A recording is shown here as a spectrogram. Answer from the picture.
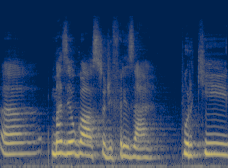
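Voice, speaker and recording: A woman speaks with a dark, mellow tone. Her pitch is fairly high, with ordinary variation. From Bento Gonçalves, Rio Grande do Sul, Brazil. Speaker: lawyer and public speaker. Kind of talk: interview.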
